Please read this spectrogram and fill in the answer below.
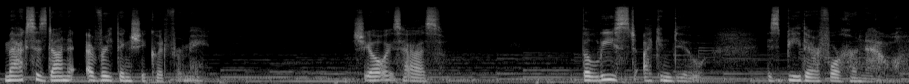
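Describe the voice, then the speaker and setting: Weary, wry low-voiced young woman. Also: steady tone, measured pace, pauses often, over music. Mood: weary, self-sacrificing. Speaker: video game voice actor. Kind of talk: naturalistic dramatic game dialogue.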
